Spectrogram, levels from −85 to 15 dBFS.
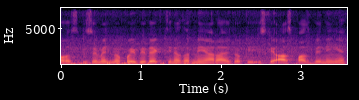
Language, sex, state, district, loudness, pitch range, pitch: Hindi, male, Bihar, Supaul, -18 LUFS, 110-115 Hz, 115 Hz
